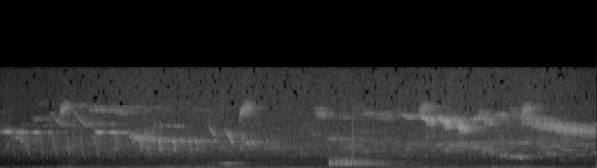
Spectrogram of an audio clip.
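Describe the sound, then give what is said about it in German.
A golden oriole sings, giving faint whistled phrases among other quiet high bird calls over a low, steady background rumble. “Er hält den Schnabel, weil der Pirol so wunderbar heute aussingt, muss man schon sagen.”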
